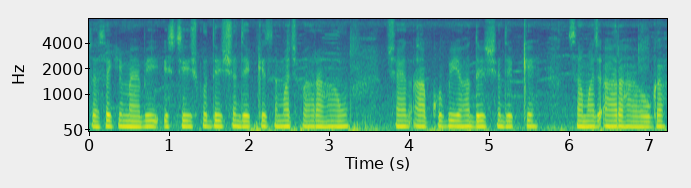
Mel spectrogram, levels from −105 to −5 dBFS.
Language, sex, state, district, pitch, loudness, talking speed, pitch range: Hindi, male, Chhattisgarh, Raipur, 145 Hz, -17 LUFS, 190 wpm, 140-150 Hz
